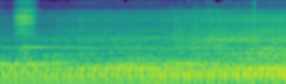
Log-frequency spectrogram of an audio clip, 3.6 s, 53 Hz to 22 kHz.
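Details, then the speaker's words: Ford 302 V8 after a new TFI module and distributor, timing not yet set: a low, slightly uneven, loping idle; still running rough and a bit rich, pending timing adjustment. "Let's see if it'll fire up. I believe it should. It's still running a little bit rough."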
